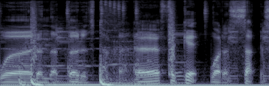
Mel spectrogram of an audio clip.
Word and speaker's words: takahē: Takaheat. Takaheat. Rainbow chicken. Juice extractor on legs. Pronounce it right. Hay is for horses. Takaheat is like eggs that they lay.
